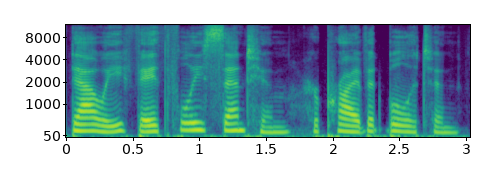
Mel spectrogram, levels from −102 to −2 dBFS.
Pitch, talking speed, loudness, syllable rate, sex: 185 Hz, 140 wpm, -19 LUFS, 4.7 syllables/s, female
